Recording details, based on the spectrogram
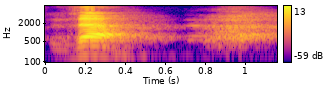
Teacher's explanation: punggung ujung lidah menempel ke ujung gigi seri atas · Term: zal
